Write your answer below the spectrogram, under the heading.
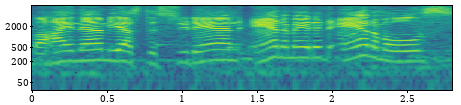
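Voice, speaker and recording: Over noticeable background noise, a man with an American accent speaks in a raised, projected voice. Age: 30s. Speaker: TV parade commentator. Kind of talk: live commentary. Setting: outdoors. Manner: animated.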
